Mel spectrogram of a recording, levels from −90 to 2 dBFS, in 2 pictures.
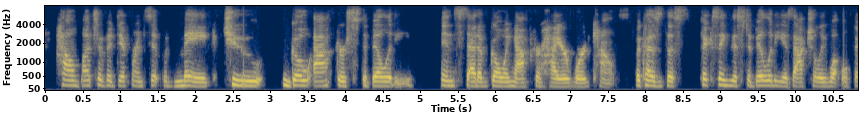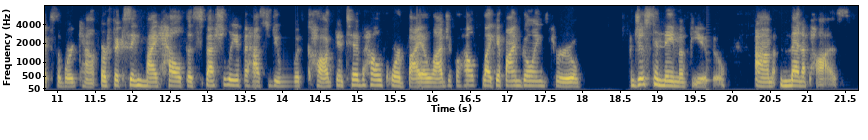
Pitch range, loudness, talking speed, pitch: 150-180 Hz, -17 LUFS, 165 wpm, 165 Hz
